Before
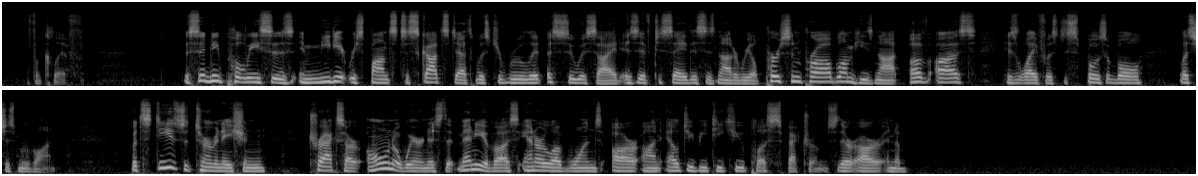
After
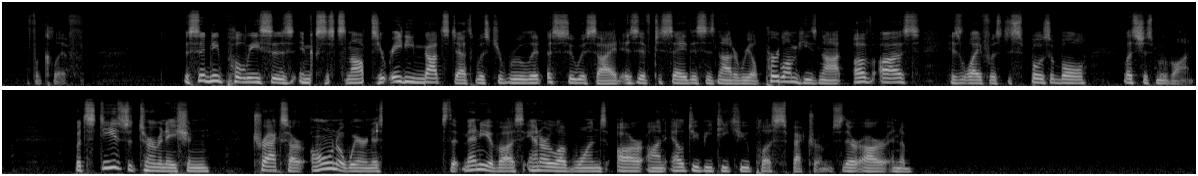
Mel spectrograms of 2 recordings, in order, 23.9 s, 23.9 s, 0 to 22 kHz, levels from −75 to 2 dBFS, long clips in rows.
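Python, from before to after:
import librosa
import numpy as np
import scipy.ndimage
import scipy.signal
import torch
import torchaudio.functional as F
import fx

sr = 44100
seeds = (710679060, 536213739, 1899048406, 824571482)

y = fx.edit(x, sr, fx.reverse_span(start_s=3.08, length_s=1.15),
    fx.cut(start_s=7.77, length_s=0.56),
    fx.insert_room_tone(at_s=16.3, length_s=0.61), tone=tone)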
